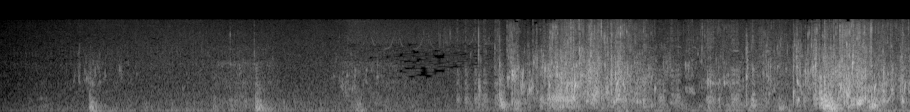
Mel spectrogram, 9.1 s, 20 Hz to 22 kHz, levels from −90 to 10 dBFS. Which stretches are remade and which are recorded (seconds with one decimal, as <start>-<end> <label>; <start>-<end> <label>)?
0.0-1.1 remade; 1.1-5.3 recorded; 5.3-6.4 remade; 6.4-7.0 recorded; 7.0-7.6 remade; 7.6-9.1 recorded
